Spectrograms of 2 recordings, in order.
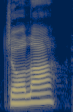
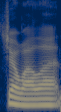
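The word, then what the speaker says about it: Joela: They go, Jola. And I'm like, it's Joella.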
